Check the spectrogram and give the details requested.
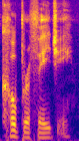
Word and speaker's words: coprophagy: It's pronounced coprophagy.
